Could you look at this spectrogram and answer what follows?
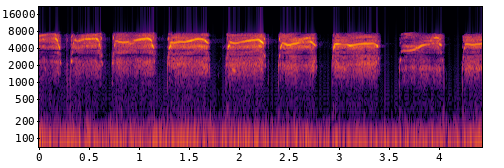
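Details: Osprey on a nest with chicks at Loch Garten, Scotland, 5 July, as two fish are brought in; nine drawn-out, whistled squeals, each about a third of a second, repeated twice a second over low wind.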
